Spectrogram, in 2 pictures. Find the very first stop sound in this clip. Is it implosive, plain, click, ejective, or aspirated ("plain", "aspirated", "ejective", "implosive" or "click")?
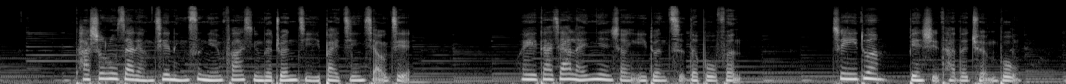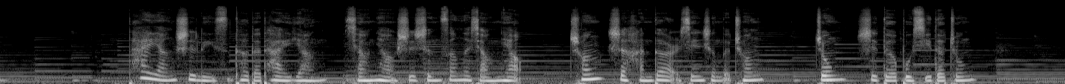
aspirated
